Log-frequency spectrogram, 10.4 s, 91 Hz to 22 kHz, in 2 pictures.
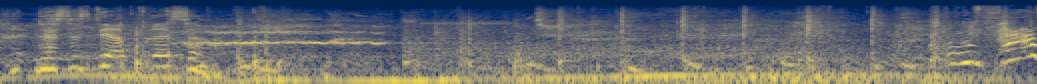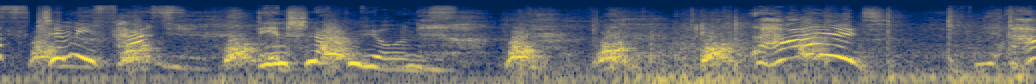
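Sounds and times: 
car engine revving as the vehicle pulls away at speed: 0.0 - 10.3
speech: 0.2 - 1.7, 4.8 - 10.3
tire squeal: 0.2 - 3.9.

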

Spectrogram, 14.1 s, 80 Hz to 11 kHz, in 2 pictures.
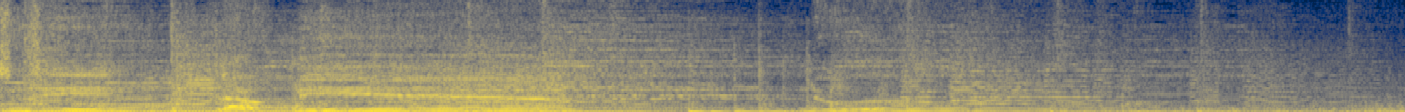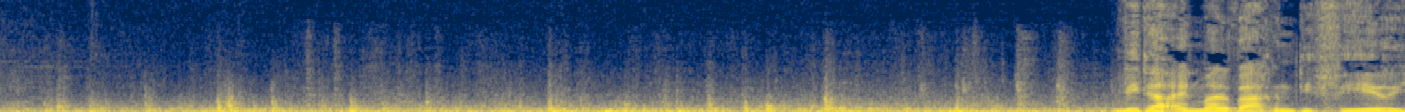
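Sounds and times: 
tonal music notes: 0.0 - 8.1
train rolling along the rails with deep continuous rumble: 0.0 - 14.0
speech: 1.1 - 2.6, 12.6 - 14.0.

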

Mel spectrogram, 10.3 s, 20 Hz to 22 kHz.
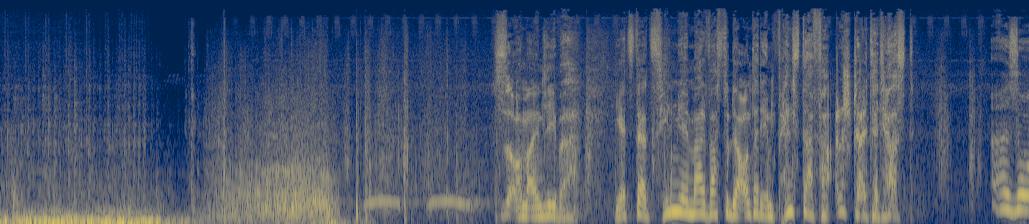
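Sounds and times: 
car engine rumbling: 0.0 - 3.6
speech: 5.0 - 9.2, 9.9 - 10.2.

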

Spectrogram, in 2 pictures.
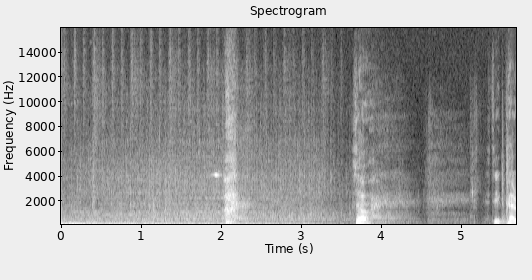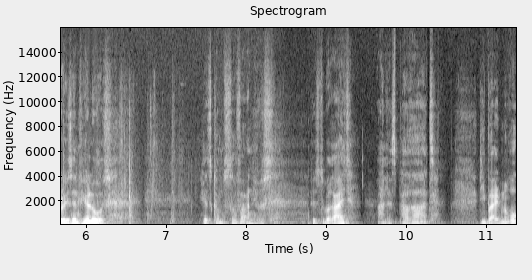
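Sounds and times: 
car engine low rumble as the car pulls over: 0.0 - 4.6
car tyres crunching as they settle onto sand: 3.6 - 10.5
speech: 3.7 - 4.0, 5.4 - 6.6, 7.4 - 11.3.

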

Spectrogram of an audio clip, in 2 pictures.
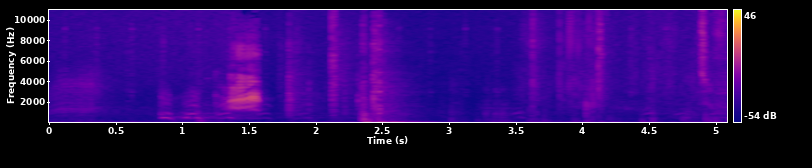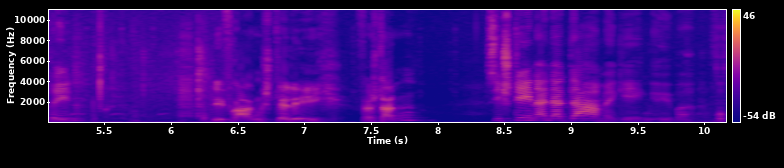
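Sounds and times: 
speech: 0.9 - 1.6, 5.1 - 5.6, 6.4 - 10.1
door shutting with a solid heavy thud: 1.2 - 3.1.

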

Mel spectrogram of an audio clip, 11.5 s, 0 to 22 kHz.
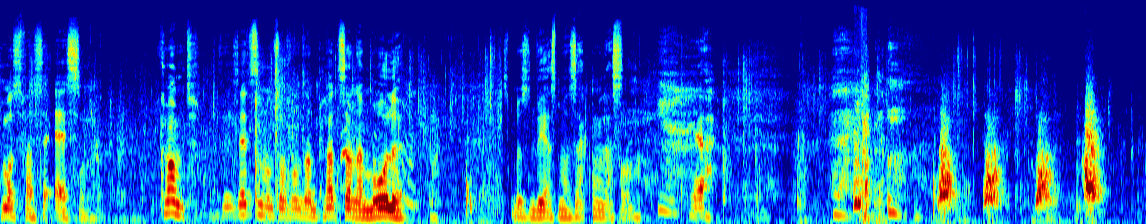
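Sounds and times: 
speech: 0.0 - 7.5, 8.3 - 9.4
dog barking excitedly: 8.5 - 11.2
dog whining yips: 9.4 - 11.1.

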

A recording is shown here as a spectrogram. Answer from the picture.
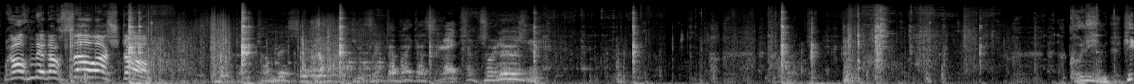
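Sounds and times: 
speech: 0.0 - 1.7, 2.6 - 5.6, 10.8 - 11.3
soft scraping: 0.6 - 10.8
metallic knocks and clinks of chiselling an air hole: 0.7 - 10.7.

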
